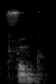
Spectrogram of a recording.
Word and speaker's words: Funck: But as I'm from Germany, it's pronounced not Funk, but Funk.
